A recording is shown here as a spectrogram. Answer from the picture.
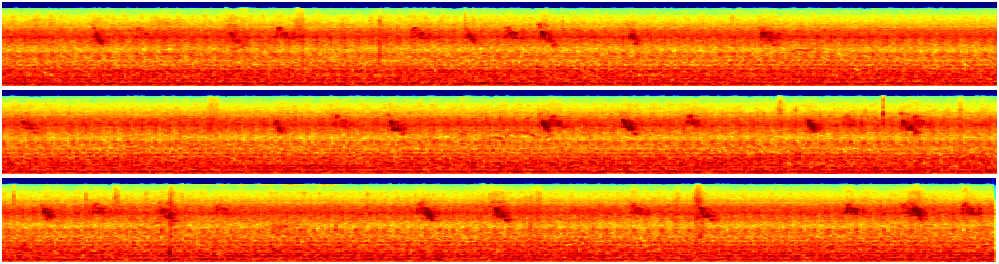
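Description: Car engines idling steadily at the lowered level-crossing barriers, with short high bird chirps scattered over the hum.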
